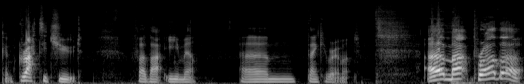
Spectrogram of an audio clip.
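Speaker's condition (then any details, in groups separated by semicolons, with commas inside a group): No condition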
